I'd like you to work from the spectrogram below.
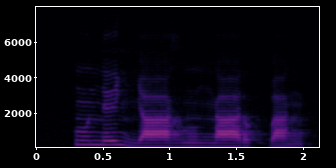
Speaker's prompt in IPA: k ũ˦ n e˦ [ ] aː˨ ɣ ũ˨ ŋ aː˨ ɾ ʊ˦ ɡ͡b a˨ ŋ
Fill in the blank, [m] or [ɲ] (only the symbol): ɲ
